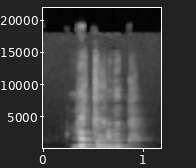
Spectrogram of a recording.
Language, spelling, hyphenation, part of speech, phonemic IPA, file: Dutch, letterlijk, let‧ter‧lijk, adverb / adjective, /ˈlɛ.tər.lək/, Nl-letterlijk.ogg
- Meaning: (adverb) literally; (adjective) literal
